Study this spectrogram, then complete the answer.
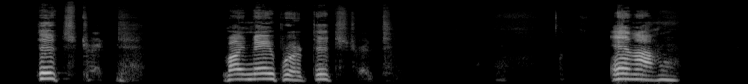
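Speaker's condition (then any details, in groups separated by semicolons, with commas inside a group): Cerebral palsy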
